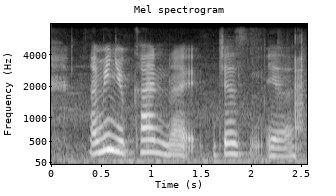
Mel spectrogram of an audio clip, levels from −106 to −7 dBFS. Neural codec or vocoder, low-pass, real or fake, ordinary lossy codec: none; 7.2 kHz; real; none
